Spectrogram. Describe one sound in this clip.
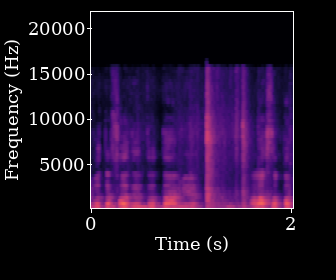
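A pigeon flaps its wings in flight.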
